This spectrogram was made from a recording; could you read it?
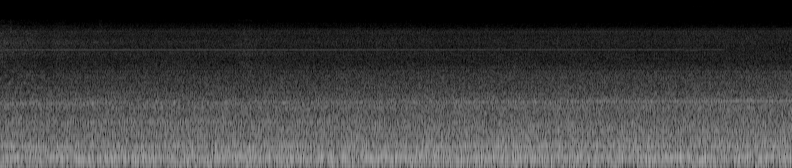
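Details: Asus laptop CPU cooling fan: constant loud rushing air with faint steady whine, no pitch change; fan running loud.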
